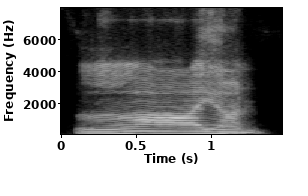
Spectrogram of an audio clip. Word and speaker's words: lion: Y miren, el sonido de la ON es un schwa, es un on. No es on, no es lion, no es lion, on. Boca entreabierta, on. Es muy suave.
